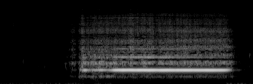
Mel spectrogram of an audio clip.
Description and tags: Sax Soprano - E5 - bad-richness bad-timbre
Part of the Good-sounds dataset of monophonic instrumental sounds.
instrument::sax_soprano
note::E
octave::5
midi note::64
good-sounds-id::5860
Intentionally played as an example of bad-richness bad-timbre
E5, good-sounds, multisample, neumann-U87, sax, single-note, soprano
